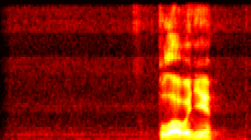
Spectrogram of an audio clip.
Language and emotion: Russian, neutral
